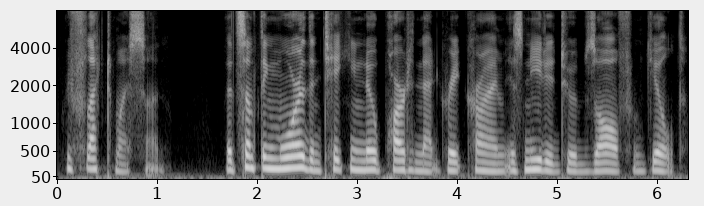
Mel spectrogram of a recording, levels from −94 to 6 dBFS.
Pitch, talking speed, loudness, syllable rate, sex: 160 Hz, 190 wpm, -20 LUFS, 5.1 syllables/s, female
